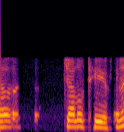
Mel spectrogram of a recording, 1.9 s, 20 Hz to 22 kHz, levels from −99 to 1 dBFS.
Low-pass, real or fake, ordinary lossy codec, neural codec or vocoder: 3.6 kHz; real; none; none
